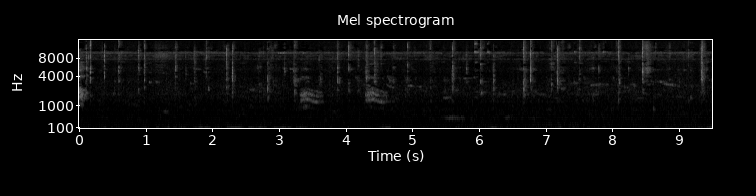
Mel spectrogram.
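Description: Faint clicks and smacks of people chewing and eating with their hands, with two short, faint calls about three and a half and four and a half seconds in.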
